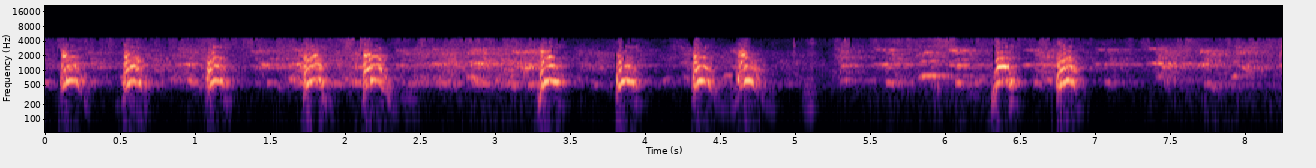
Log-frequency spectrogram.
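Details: Young Catahoula and BMC pups, 11 to 16 weeks old, bay a pig at Golden Creek Catahoulas Kennel: hoarse barks come in clustered pairs and triplets with short gaps, several dogs calling over one another.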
